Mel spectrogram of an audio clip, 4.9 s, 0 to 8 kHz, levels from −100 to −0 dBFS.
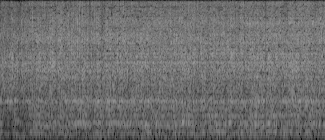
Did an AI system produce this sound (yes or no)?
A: no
